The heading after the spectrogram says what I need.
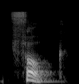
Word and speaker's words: folk: The L is silent in the following words: half, Calm, palm, salmon, folk. yolk.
